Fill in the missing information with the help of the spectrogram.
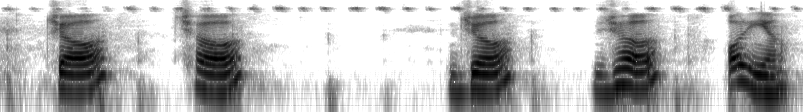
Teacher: इन पांचों का उच्चारण तालु की मदद से होता है। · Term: च वर्ग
